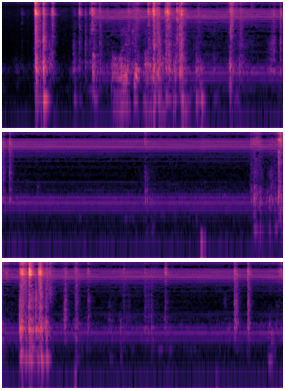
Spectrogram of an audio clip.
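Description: Clattering knocks and handling noise that start suddenly about half a second in and return in bursts, over a steady hum with a high hiss from the HHO gas torch and its generator.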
